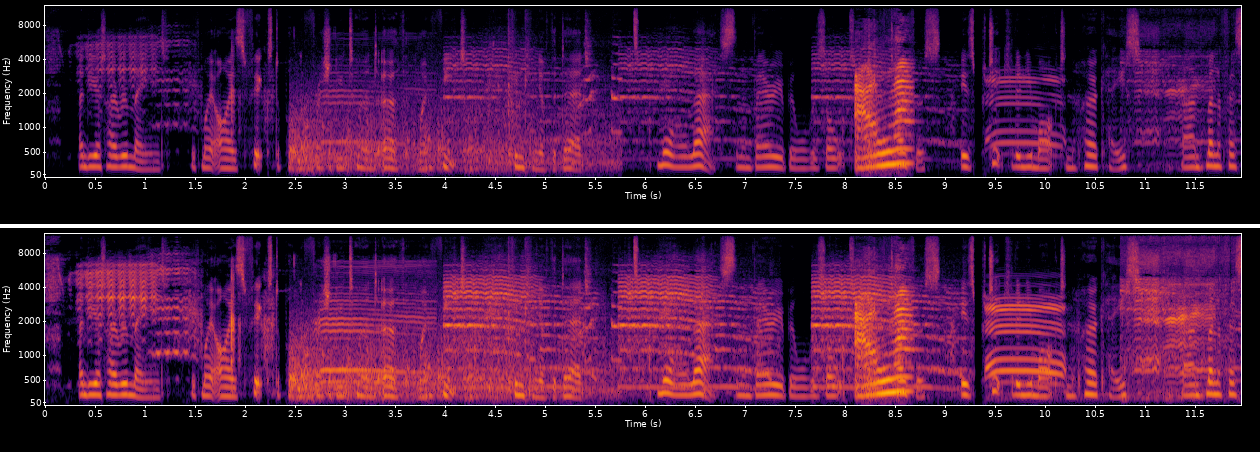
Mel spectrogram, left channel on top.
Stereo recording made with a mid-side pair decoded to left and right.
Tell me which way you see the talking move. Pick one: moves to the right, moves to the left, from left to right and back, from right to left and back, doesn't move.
doesn't move.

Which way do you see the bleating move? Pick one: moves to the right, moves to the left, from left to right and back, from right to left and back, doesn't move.
doesn't move.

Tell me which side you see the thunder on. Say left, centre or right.
right.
